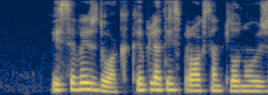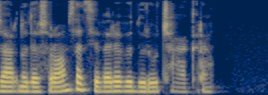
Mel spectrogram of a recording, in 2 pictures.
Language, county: Lithuanian, Klaipėda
